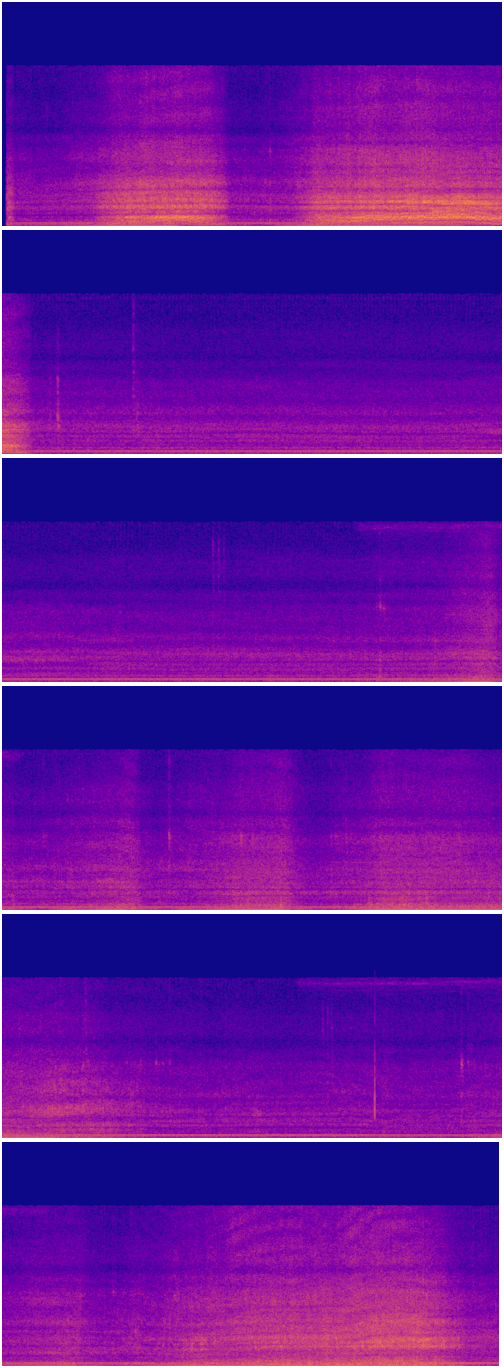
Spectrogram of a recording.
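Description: A Chevrolet sedan's small petrol engine revved hard in bursts while stuck in mud, the driven front tyre spinning without grip. Two sharp revs open, then the engine idles for about nine seconds before a series of shorter revs and a longer one building near the end.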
